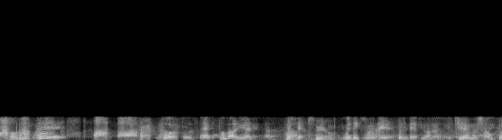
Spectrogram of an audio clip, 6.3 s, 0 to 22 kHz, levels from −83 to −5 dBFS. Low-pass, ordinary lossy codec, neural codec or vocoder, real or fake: 3.6 kHz; none; codec, 16 kHz in and 24 kHz out, 0.6 kbps, FireRedTTS-2 codec; fake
